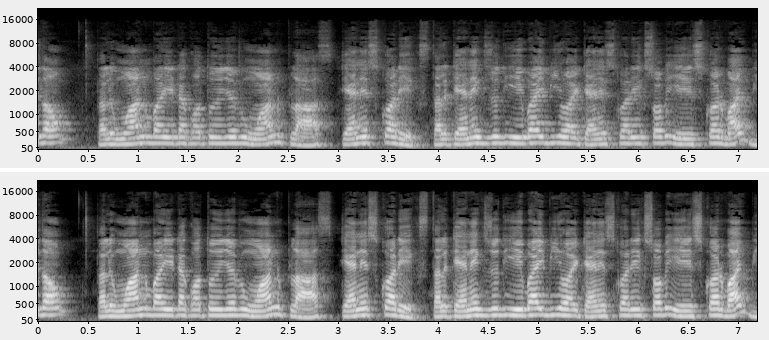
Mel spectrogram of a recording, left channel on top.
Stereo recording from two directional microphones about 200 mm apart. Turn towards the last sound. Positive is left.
turn(degrees=-35)  # may be behind; listen again after turning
